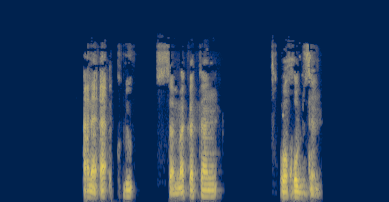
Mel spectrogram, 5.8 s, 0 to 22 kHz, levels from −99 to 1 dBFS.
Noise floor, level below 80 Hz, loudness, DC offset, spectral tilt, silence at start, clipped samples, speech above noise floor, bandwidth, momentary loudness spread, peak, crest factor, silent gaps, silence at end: under -90 dBFS; -64 dBFS; -19 LUFS; under 0.1%; -4 dB/octave; 1.25 s; under 0.1%; over 72 dB; 9.4 kHz; 17 LU; 0 dBFS; 22 dB; 2.10-2.34 s, 3.37-4.06 s; 1.05 s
